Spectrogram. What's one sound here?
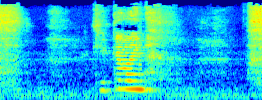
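A young woman grunts loudly with effort.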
